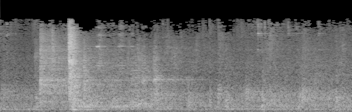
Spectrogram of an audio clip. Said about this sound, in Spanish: Un soldado abre la puerta de barrotes de la cárcel para alemanes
